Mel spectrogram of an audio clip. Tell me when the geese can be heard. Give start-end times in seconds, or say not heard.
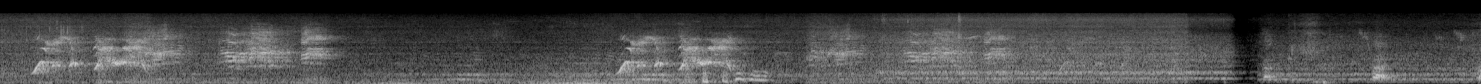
1.2-3.3, 8.1-10.2.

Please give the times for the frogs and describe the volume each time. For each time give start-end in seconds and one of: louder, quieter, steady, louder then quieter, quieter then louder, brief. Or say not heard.
not heard.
